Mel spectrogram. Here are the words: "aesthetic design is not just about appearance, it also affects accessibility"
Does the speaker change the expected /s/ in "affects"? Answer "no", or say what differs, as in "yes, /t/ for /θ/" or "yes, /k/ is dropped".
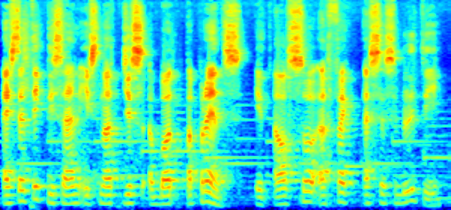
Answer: yes, /s/ is dropped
